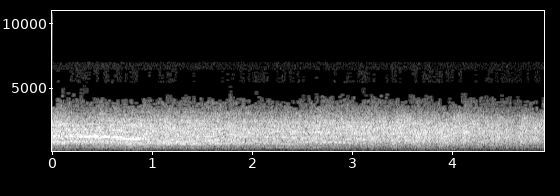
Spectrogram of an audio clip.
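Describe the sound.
Studio audience applause for a soprano in a singing contest, a loud, dense wash of clapping that holds steady for the full five seconds with no voices over it.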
